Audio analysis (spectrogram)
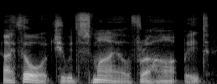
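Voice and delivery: plain reading voice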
